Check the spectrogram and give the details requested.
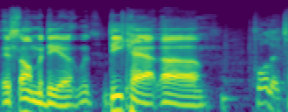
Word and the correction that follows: DeKalb: D e k a l b. That's not. That's not what it is. – DeKalb.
